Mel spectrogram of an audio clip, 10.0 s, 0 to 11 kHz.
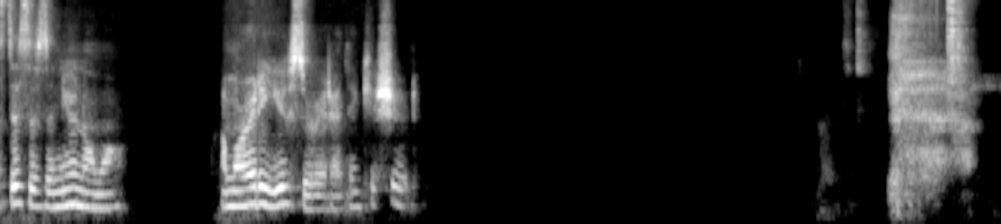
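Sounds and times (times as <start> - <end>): person sighing: 8.9 - 9.6.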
